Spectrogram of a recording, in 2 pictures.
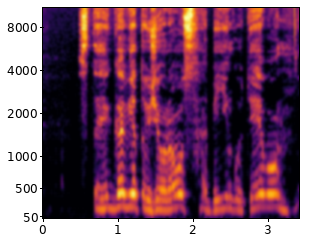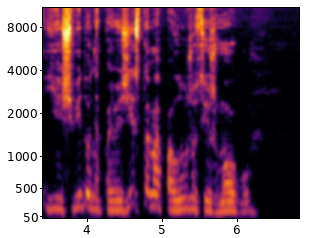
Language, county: Lithuanian, Marijampolė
